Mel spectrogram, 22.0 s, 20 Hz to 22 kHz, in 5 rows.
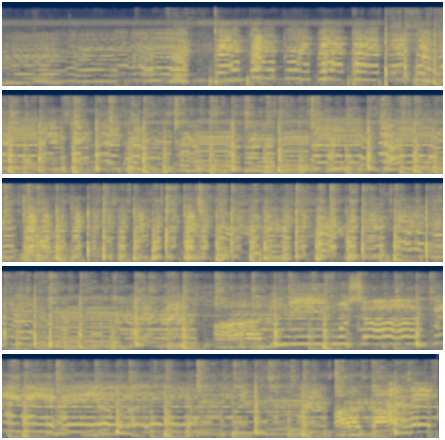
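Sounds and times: harmonium melody: 0.0 - 22.0
frame drum beating: 3.5 - 15.2.

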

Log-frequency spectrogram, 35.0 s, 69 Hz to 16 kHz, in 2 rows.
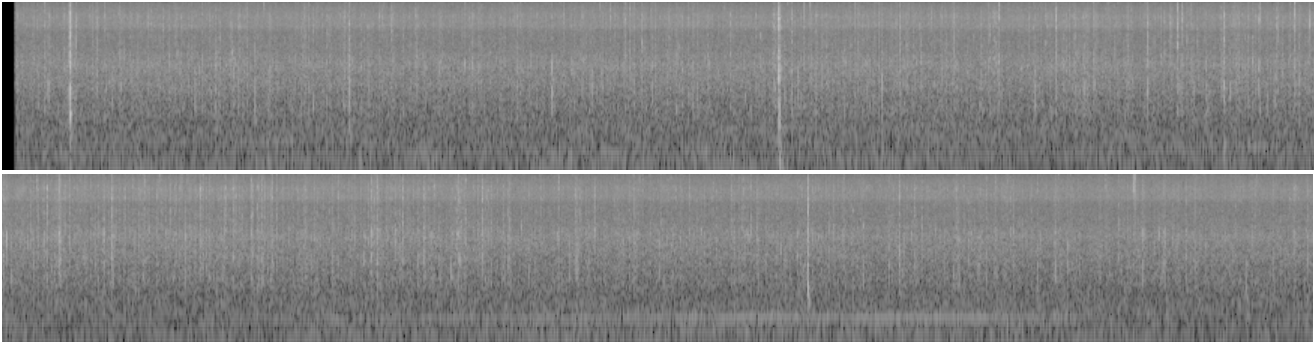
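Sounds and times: rain pattering on a surface: 0.2 - 34.9.

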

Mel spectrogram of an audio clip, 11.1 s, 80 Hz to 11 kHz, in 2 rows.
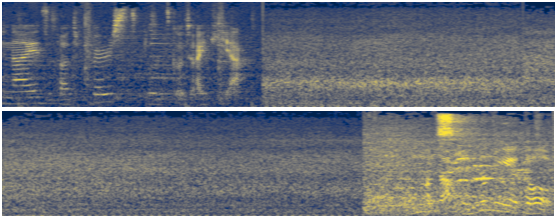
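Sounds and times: low rumbling: 2.6 - 11.0
road traffic noise: 2.6 - 11.0.

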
